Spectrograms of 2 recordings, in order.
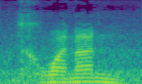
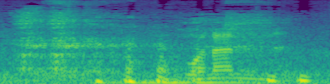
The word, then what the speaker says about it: Juanan: It's not difficult to say my name. Say my name. Juanan. Juanan. Sounds like Kanan Banan. Juanan.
